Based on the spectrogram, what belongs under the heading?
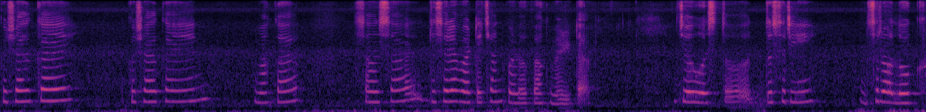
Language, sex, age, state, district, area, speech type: Goan Konkani, female, 18-30, Goa, Salcete, rural, spontaneous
